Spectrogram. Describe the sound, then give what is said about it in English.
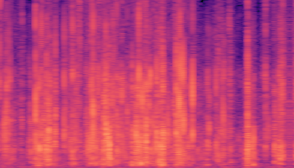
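A strawberry is squished inside a plastic bag as part of a basic at-home DIY biology protocol, making continuous crinkling and crackling with irregular bursts of bright, papery rustle and faint wet squelches. No one speaks. “One strawberry. Let's squish it.”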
